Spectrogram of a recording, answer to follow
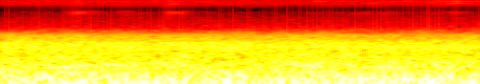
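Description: Low, even rumble of wind on the microphone, with no distinct events standing out.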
